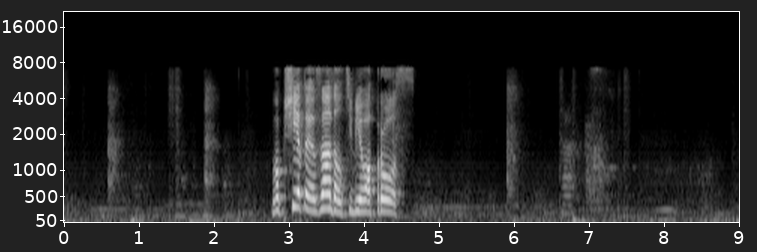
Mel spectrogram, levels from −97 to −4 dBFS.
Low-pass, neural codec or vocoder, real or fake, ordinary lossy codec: 7.2 kHz; codec, 16 kHz, 2 kbps, X-Codec, HuBERT features, trained on balanced general audio; fake; MP3, 48 kbps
